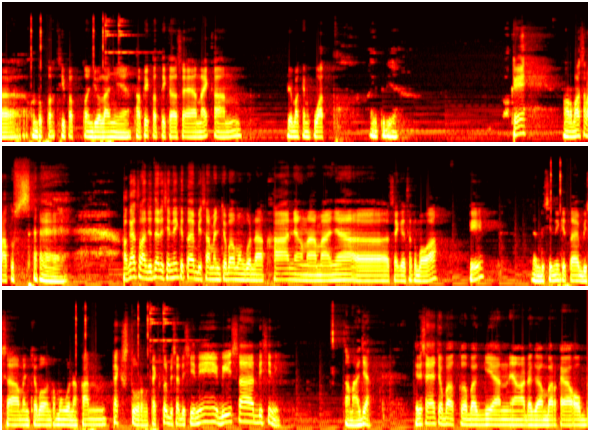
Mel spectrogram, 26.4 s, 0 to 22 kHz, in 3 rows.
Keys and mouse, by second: 0.2-2.0 middle drag, 3.2-8.3 drag, 9.5 middle click, 10.3 shift+middle click, 11.3 shift+middle click, 11.9 middle click, 12.9 click, 14.9 click, 15.9 shift+middle click, 16.5 middle click, 16.9 shift+middle click, 22.8 click.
